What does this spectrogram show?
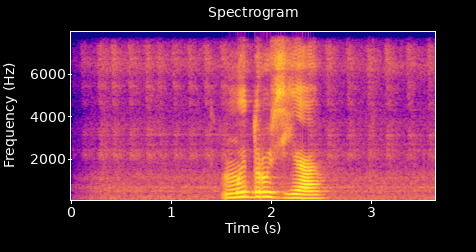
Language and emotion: Russian, neutral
